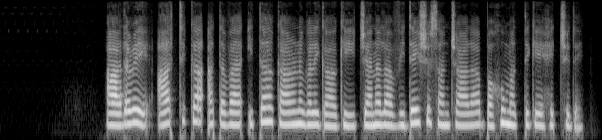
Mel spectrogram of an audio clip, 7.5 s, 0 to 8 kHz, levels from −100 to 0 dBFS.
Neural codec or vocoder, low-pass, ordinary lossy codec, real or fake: codec, 16 kHz, 0.4 kbps, LongCat-Audio-Codec; none; none; fake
